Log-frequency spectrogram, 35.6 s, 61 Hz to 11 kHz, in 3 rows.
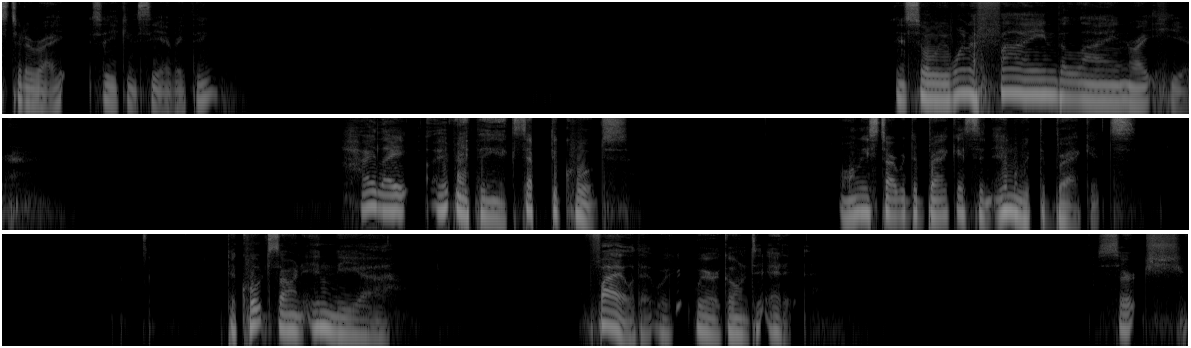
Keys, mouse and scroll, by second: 5.5-5.9 scroll down 2, 6.4 scroll down 2, 7.1-7.5 scroll down 2, 8.0 scroll down 2, 11.4-16.2 drag, 26.7 right click, 28.0 click, 31.7 alt+Tab, 34.6 click, 35.4 click.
